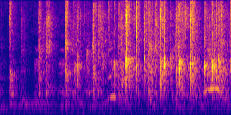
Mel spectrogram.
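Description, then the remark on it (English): A short burst of audience applause, dense overlapping claps building slightly in loudness over about two seconds, with voices chattering or whooping underneath. “A Martin Short level of applause for my opening gambit.”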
